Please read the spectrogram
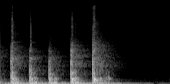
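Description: Five firm knocks on a door in a quick, slightly accelerating rhythm, fairly loud, followed by a brief fading resonance and then quiet.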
